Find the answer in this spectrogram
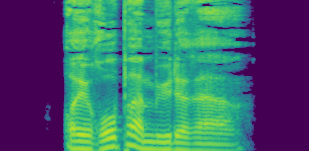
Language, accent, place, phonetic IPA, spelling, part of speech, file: German, Germany, Berlin, [ɔɪ̯ˈʁoːpaˌmyːdəʁɐ], europamüderer, adjective, De-europamüderer.ogg
- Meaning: inflection of europamüde: 1. strong/mixed nominative masculine singular comparative degree 2. strong genitive/dative feminine singular comparative degree 3. strong genitive plural comparative degree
